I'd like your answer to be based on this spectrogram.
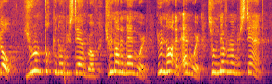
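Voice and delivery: mock heated yelling, very high pitch, loud. Retelling what one person yelled at another during an argument in a classroom, retelling a yell. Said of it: "So they're yelling at each other".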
